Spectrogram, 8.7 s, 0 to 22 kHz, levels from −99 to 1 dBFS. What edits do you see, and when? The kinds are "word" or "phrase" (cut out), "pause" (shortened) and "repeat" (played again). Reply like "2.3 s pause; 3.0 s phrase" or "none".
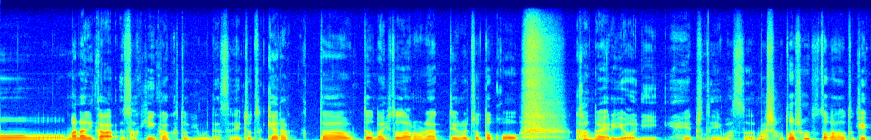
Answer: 7.0 s word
